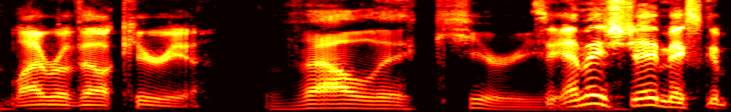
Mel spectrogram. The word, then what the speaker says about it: Valkyria: Valkyria. See, MHJ makes a good point. Steve better learn to pronounce Lyra's name correctly if he wants in on those documentaries.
